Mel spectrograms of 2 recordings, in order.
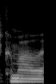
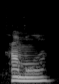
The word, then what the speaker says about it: Kamala: give some mother sorry I said it wrong Kamala commala I fixed it's hard it's because you hear it both ways so much you know I know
